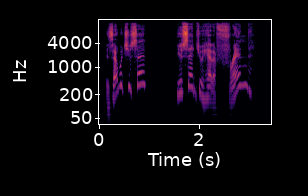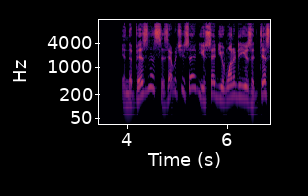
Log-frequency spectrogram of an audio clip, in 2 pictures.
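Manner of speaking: very high, swooping, disbelieving incredulous tone. Questioning someone about what they said, in a can't-believe-you-said-that tone. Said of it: "I can't believe you said that tone in your voice".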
